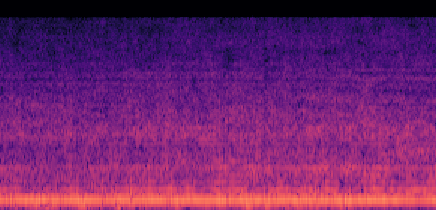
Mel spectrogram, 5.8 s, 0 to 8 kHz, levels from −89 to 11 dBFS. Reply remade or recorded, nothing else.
remade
